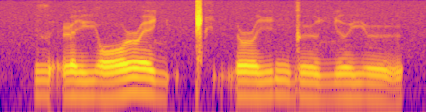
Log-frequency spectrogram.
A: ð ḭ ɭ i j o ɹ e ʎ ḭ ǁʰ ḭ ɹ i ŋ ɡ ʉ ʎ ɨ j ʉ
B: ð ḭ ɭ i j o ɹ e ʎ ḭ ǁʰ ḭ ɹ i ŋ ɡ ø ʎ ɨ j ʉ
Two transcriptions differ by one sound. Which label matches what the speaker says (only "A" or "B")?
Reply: A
